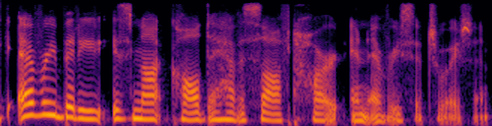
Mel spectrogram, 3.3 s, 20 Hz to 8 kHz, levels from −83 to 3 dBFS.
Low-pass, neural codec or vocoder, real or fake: 7.2 kHz; none; real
